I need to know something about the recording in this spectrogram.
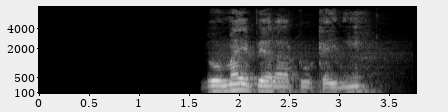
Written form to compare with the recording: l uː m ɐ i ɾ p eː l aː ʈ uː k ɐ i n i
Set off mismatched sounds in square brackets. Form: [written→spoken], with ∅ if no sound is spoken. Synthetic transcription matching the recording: l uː m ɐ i [ɾ→∅] p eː [l→ɾ] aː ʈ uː k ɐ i n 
